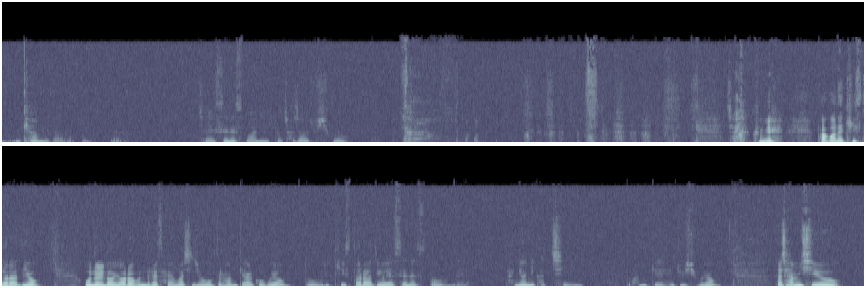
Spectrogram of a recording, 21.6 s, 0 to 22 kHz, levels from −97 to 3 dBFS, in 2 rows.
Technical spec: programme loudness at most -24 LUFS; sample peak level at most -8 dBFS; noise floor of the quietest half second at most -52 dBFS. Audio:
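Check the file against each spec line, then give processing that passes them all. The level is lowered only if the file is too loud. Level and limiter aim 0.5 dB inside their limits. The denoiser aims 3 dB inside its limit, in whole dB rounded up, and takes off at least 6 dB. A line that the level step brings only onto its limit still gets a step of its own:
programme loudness -28.0 LUFS: OK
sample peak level -5.0 dBFS: fail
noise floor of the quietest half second -46 dBFS: fail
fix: denoiser 9 dB, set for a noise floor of -46 dBFS; limiter -8.5 dBFS

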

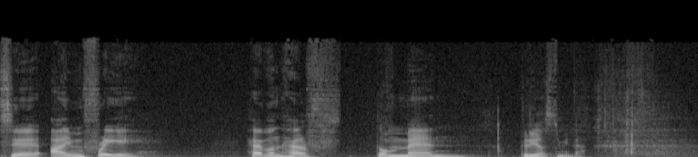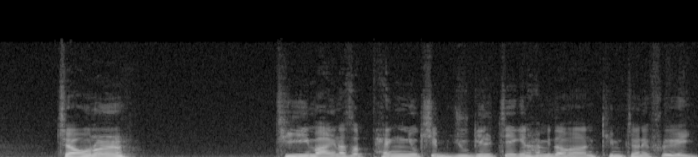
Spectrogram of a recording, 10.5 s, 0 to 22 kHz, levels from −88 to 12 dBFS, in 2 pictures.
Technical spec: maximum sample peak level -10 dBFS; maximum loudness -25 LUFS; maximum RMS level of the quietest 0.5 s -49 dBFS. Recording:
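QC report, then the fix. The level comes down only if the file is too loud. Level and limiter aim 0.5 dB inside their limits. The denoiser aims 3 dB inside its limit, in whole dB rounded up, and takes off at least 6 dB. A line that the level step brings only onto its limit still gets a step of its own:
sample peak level -5.0 dBFS: fail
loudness -22.0 LUFS: fail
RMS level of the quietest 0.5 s -54 dBFS: OK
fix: gain -3.5 dB; limiter -10.5 dBFS

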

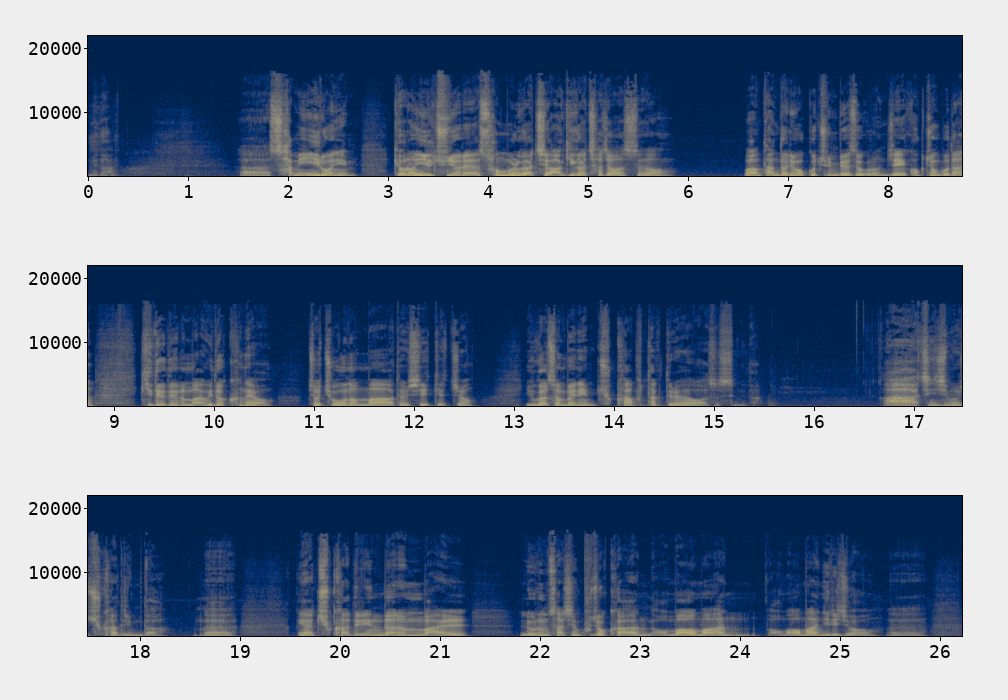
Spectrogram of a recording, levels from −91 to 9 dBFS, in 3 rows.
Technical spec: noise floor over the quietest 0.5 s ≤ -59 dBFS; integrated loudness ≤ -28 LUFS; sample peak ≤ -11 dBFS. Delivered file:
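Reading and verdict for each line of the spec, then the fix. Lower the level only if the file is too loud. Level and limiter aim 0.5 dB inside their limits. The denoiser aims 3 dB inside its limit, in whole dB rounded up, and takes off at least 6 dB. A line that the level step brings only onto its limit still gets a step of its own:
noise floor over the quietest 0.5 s -69 dBFS: OK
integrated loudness -25.5 LUFS: fail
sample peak -9.5 dBFS: fail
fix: gain -3 dB

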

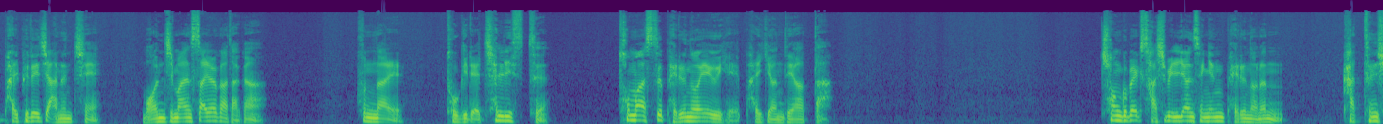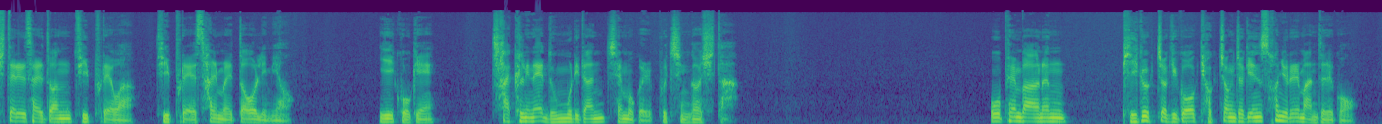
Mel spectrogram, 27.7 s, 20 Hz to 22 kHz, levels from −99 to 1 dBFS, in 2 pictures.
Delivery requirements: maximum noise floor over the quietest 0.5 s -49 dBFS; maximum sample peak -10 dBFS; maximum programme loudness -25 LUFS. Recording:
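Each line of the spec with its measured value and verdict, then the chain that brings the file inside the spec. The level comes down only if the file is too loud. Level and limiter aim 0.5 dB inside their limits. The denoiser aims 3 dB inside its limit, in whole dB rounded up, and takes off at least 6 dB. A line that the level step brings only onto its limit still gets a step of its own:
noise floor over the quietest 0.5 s -57 dBFS: OK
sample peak -5.0 dBFS: fail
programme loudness -19.0 LUFS: fail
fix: gain -6.5 dB

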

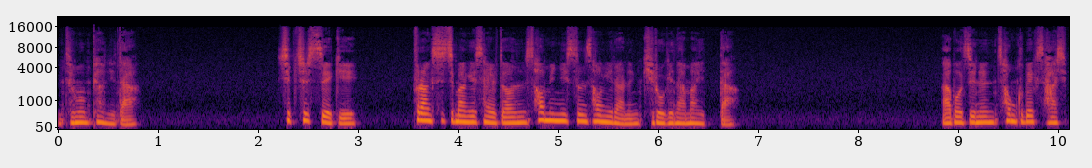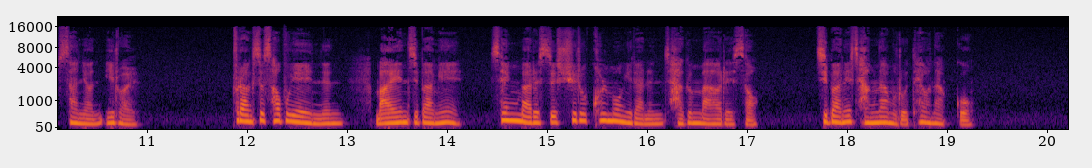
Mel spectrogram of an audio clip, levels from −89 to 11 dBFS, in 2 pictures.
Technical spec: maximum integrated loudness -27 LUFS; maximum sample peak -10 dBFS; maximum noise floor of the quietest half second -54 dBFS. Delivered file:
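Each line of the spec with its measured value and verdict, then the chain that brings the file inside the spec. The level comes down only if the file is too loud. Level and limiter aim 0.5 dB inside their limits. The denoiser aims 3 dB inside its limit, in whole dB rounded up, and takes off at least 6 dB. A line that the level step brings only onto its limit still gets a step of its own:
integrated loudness -24.0 LUFS: fail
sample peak -4.5 dBFS: fail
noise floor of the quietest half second -60 dBFS: OK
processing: gain -3.5 dB; limiter -10.5 dBFS

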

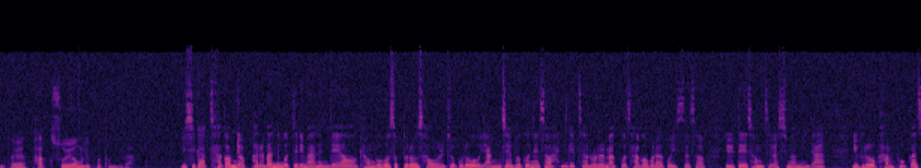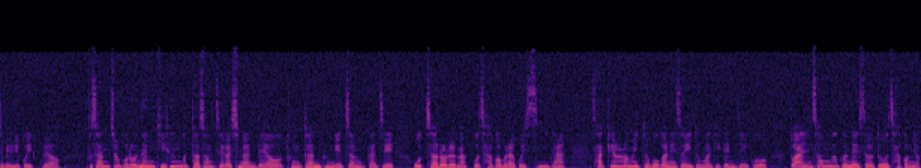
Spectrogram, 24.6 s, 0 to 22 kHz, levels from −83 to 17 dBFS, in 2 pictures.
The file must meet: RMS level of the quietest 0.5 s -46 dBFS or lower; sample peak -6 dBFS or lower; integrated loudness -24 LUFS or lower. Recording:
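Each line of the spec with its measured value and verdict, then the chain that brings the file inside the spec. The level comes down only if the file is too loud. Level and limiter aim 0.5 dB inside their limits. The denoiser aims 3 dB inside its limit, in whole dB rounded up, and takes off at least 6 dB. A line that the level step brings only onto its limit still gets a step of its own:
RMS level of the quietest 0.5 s -57 dBFS: OK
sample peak -16.0 dBFS: OK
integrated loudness -33.0 LUFS: OK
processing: none

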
